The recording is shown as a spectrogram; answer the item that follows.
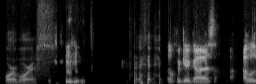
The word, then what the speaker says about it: Ouroboros: Did I say it right? Ouroboros? Mm-hmm. Yep, Ouroboros.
